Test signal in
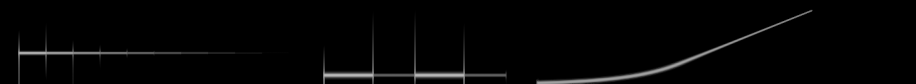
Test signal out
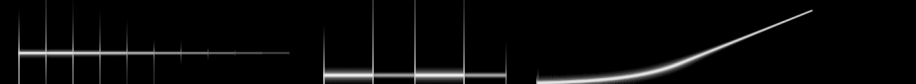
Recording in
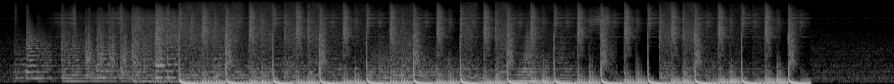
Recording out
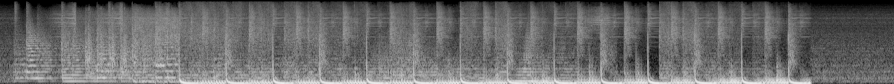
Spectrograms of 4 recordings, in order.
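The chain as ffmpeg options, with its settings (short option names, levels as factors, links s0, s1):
-af "alimiter=level_in=11.9:limit=0.891:release=50:level=0:latency=1,volume=0.891"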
